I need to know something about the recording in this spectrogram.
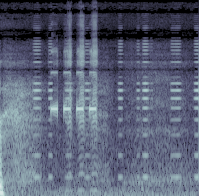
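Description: Metal detector giving a string of short electronic beeps, several quick tones in a row.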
